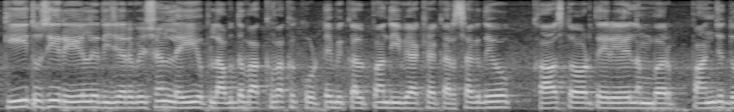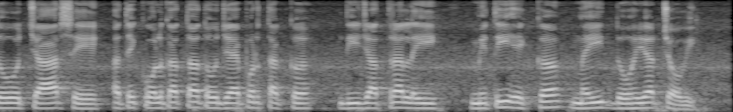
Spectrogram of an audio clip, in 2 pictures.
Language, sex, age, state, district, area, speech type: Punjabi, male, 18-30, Punjab, Barnala, rural, read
